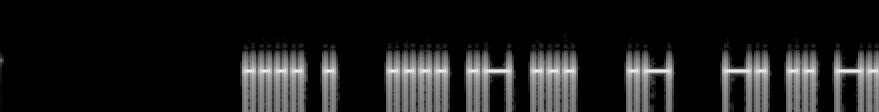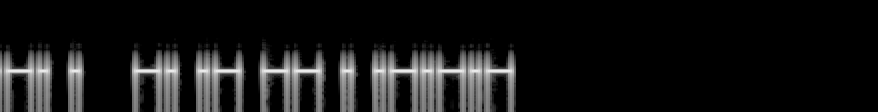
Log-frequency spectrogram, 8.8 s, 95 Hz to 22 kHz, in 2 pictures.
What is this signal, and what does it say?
Morse code, heard as a keyed tone, about 30 wpm, 700 Hz. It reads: HE HAS A NICE NAME.
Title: Sentences from Top 1100 Words 30wpm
